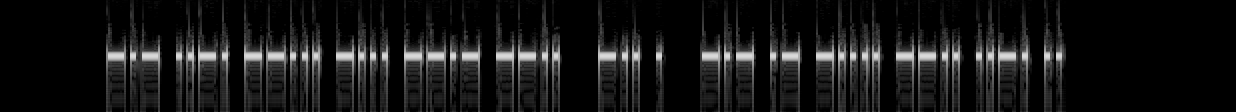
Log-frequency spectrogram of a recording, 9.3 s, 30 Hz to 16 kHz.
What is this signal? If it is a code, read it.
Morse code, heard as a keyed tone, about 28 wpm, 700 Hz. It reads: KF7BQZ DE KA6ZFI
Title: USA Callsign DE Callsign - 6 Characters - 28wpm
